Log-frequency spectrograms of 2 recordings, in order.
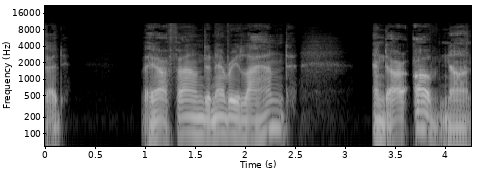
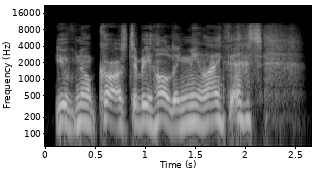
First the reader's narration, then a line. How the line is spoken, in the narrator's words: the filthy man whined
